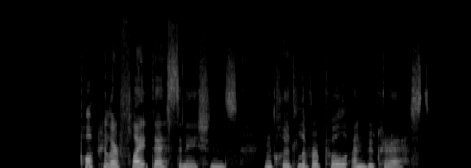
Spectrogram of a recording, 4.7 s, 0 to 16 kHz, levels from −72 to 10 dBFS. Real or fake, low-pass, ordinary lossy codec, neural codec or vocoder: fake; 14.4 kHz; none; vocoder, 48 kHz, 128 mel bands, Vocos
